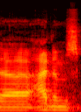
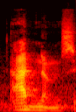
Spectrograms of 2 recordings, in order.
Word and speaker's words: Adnams: in the UK, and Adams came over to visit Six Point as well. Going over to Adams is fantastic. Adams or Adnams? Adnams, A-D.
